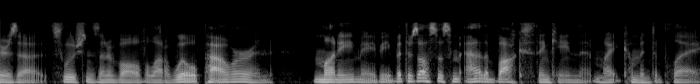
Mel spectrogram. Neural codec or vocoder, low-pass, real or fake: none; 7.2 kHz; real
